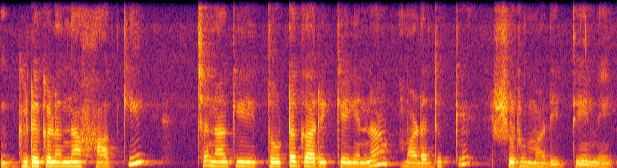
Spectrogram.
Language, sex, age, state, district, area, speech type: Kannada, female, 30-45, Karnataka, Chikkaballapur, rural, spontaneous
